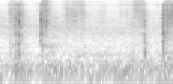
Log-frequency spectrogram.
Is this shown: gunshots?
no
